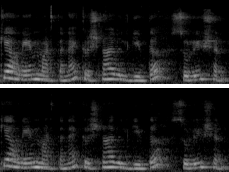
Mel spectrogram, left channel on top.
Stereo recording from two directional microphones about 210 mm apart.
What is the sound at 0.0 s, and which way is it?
A woman's voice, 20° left (ahead or behind).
